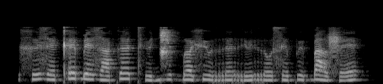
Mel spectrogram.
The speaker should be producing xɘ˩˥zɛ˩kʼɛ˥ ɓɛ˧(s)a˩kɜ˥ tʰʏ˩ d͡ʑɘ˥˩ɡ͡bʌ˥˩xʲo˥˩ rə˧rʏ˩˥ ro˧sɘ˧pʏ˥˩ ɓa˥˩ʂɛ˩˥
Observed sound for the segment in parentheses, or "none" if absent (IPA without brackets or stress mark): z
